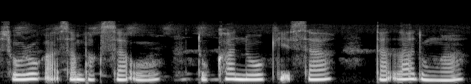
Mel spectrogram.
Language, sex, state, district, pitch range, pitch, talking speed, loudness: Garo, female, Meghalaya, West Garo Hills, 220-245 Hz, 230 Hz, 100 wpm, -12 LUFS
